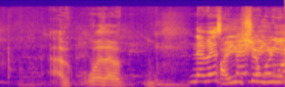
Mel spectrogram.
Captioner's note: stammers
